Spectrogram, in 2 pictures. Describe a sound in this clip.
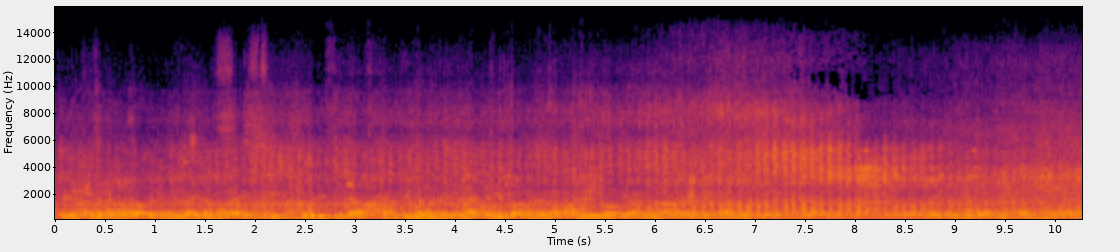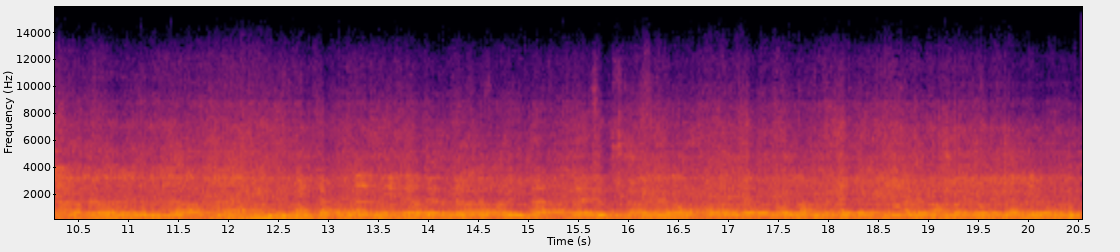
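A small model train hums and rattles along its track, passing close by.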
